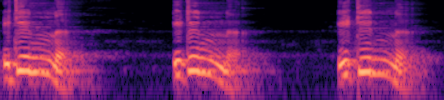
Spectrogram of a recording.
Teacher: இட் இன் ஆகிய இரு மெய்களும் நாவின் நுனி அண்ணத்தின் நுனியை பொருந்துவதால் பிறக்கும்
